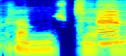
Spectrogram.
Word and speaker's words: Thames: Silent H. I didn't say the H.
